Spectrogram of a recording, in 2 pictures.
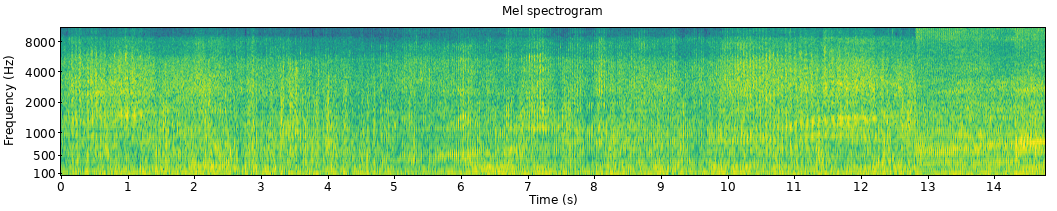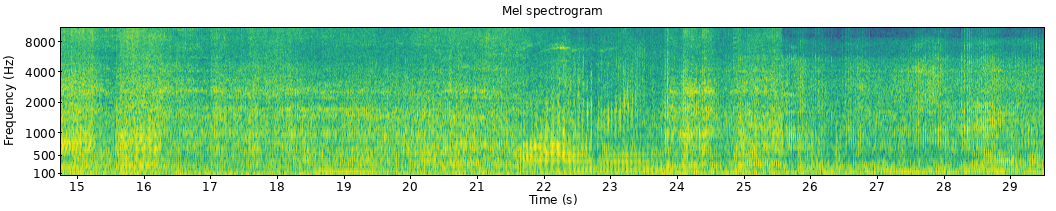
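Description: ATV engine running hard under the rider, its revs rising and falling as it is throttled and shifted along a dirt trail, with wind rushing over the camera microphone.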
